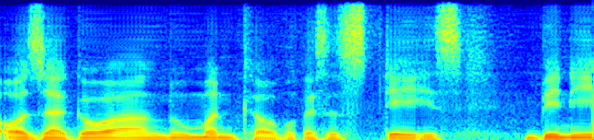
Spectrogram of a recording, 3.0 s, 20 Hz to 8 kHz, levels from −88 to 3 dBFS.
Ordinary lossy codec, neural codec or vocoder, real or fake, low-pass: none; codec, 16 kHz, 0.3 kbps, FocalCodec; fake; none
